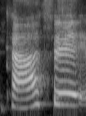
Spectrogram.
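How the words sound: It is said the way people in Germany say it.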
